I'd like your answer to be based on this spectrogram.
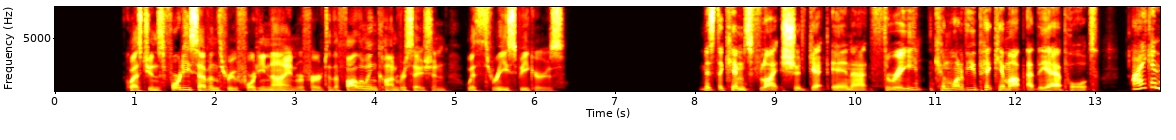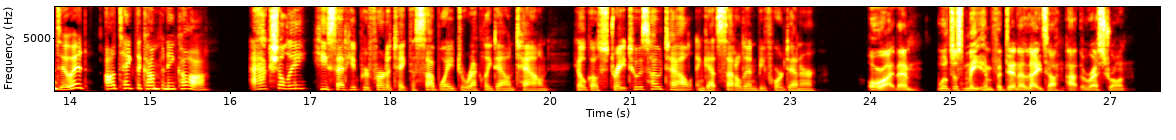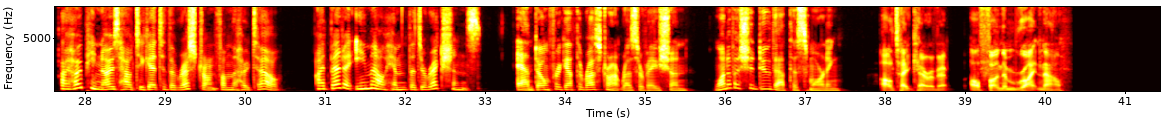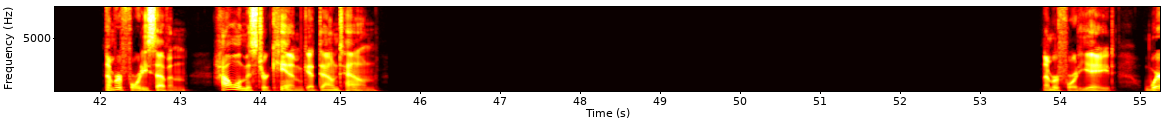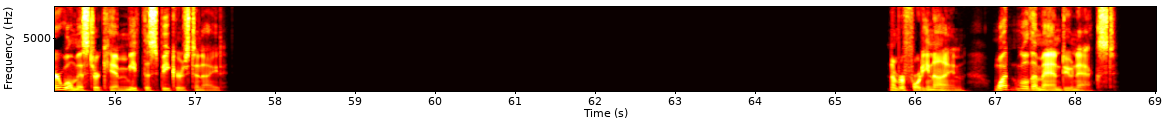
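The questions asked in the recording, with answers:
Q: How will Mr. Kim get downtown?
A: By subway.

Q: Kim meet the speakers tonight?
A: At the restaurant.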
